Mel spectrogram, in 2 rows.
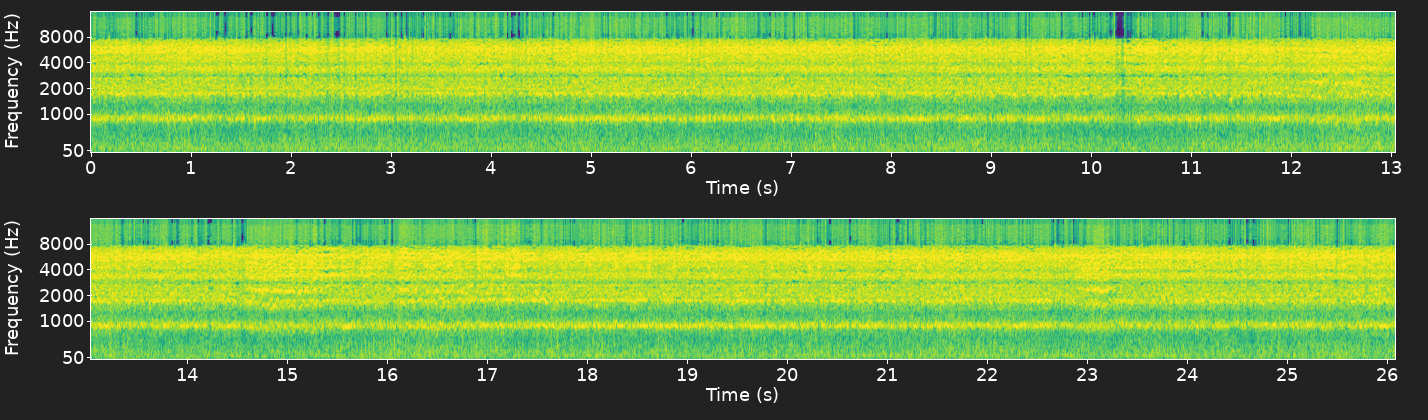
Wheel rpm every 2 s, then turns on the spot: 240, 230, 230, 230, 230, 230, 230, 220, 220, 230, 230, 230, 230.
none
